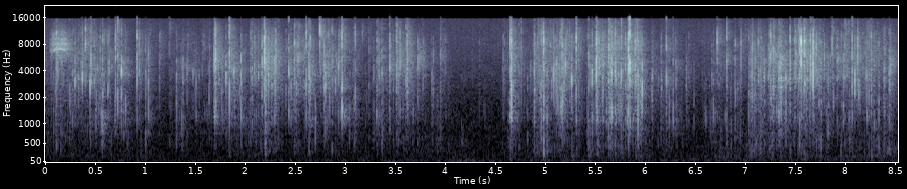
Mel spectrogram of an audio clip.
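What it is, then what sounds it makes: Cellophane-wrapped makeup sponge. A small round white makeup sponge, sealed in thin crinkly cellophane packaging with a cardboard backing, is held close and squeezed and rubbed with the fingertips. The cellophane gives off bright, dense crinkling and crackling for the whole clip, with a brief quieter pause just before the five-second mark before the crinkling resumes.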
